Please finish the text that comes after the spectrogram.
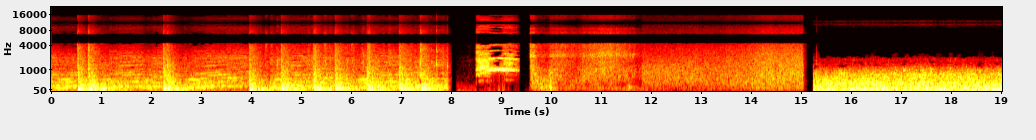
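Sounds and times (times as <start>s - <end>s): soundtrack music: 0.0s - 7.9s.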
